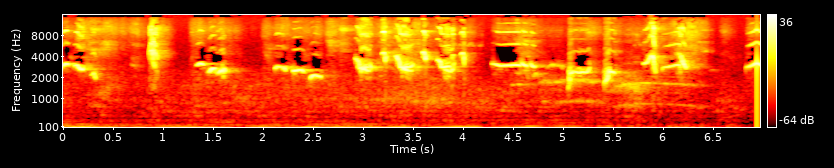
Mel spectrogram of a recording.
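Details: Wild-voiced song of an Oriental magpie-robin: varied clear whistled phrases, slurred up and down, with short sharp chips between them, over a faint low hum.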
